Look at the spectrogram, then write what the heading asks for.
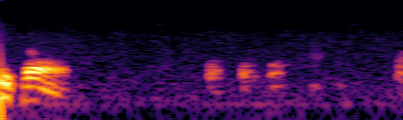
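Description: A pet chicken at a country homestead gives a loud opening cluck, then a short series of softer, clipped clucks after a pause, close by with no talk.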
